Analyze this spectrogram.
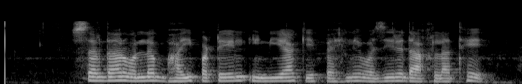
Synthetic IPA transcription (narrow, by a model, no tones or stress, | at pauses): sɐɾd̪aːɾʋəlːəbʱaːipɐʈeːlɪ̃ɳɖijakepɛɦleʋɐziːɾed̪aːxlat̪ʰeː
